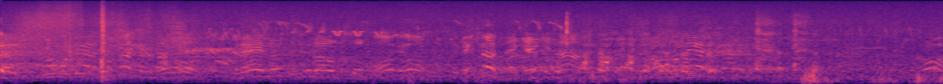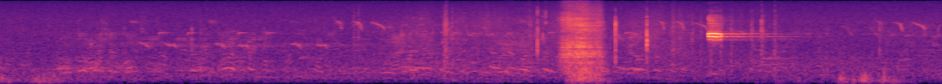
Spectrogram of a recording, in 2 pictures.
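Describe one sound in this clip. Football players shout and call out in the distance, outdoors.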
